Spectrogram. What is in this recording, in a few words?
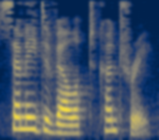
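"semi-developed country", English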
